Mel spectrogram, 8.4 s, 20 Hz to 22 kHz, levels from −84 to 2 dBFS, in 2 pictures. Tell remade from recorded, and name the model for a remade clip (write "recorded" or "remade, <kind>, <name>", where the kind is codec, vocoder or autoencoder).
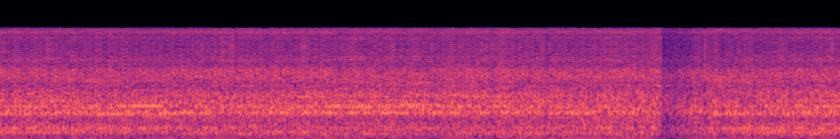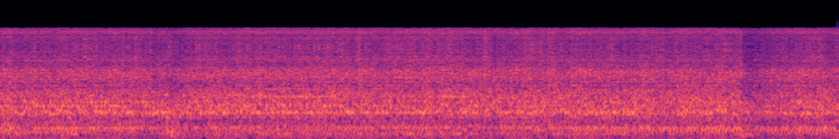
recorded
